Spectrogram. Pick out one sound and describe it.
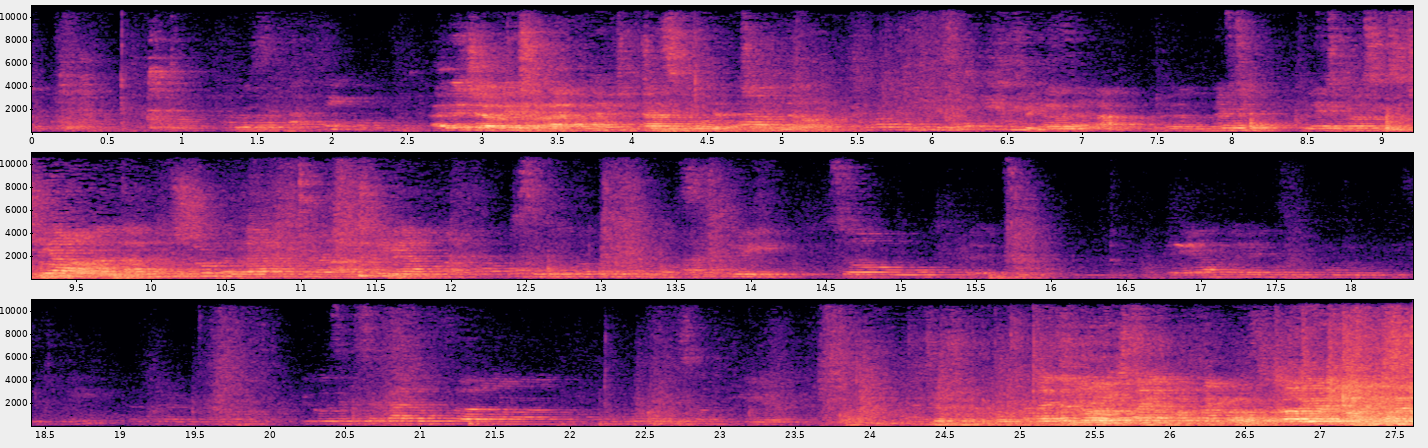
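A woman speaks with animation to a group in a large echoing hall.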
